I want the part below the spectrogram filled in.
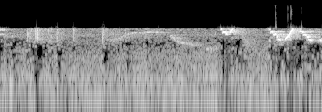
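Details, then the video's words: Orange-headed thrush males and females courting: a quiet start with a few clicks and one long smooth whistled slur, then two loud chattering bursts of rapid squeaky notes toward the end. "Birds Anis Kembang flirting Males Females birds"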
